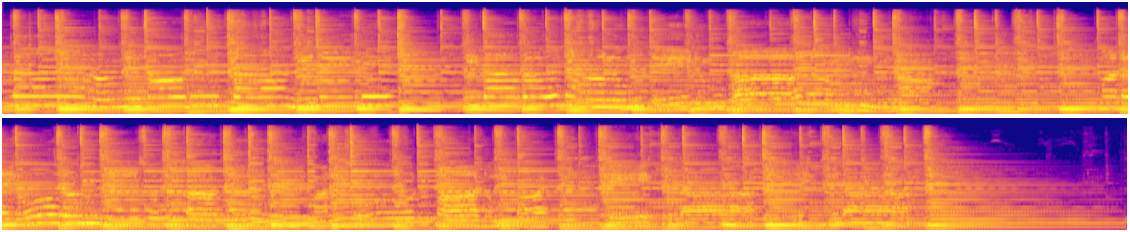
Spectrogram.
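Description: Acoustic guitar strummed in a steady rhythm, capo on the fourth fret, playing A-minor-shape chords that sound in C-sharp minor, with a man singing the melody over it. The strumming stops and the last chord rings away near the end.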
